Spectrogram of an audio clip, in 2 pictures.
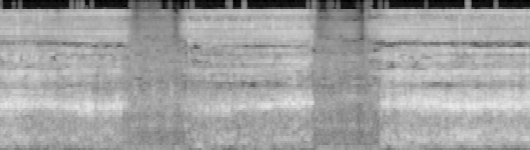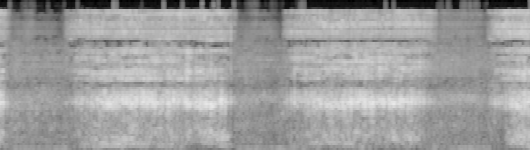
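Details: Person sleeping while sitting on a bench in a library: loud, harsh, regular snoring, roughly twelve breaths a minute, each a long rattling snore with brief quiet pauses. Snoring.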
